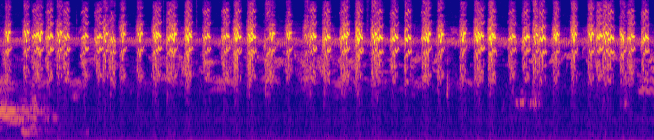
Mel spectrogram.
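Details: Pair of mynas rearing their babies together; rapid, high, scratchy chirps repeat about four times a second throughout, over a steady high-pitched hiss, with a brief lower note near the start.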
